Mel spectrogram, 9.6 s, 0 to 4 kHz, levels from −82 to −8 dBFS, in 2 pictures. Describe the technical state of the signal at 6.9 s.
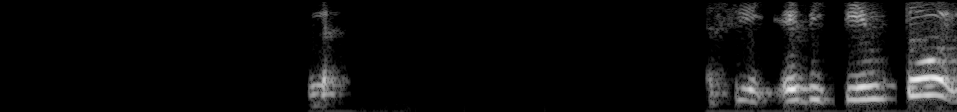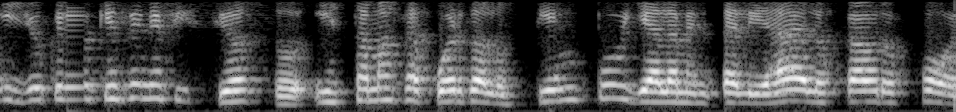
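Right around there, from 6.85 to 6.88 s, there's a short concealed packet loss. Roughly 20 ms of the speech didn't reach the decoder in time, and the receiver papered over the hole by extending the last bit of sound for about 11 ms before blending back into the real signal. You hear it as a tiny smear or wobble. The whole thing sits in the 4 kHz-limited band you'd expect from a G.711 mu-law call path.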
